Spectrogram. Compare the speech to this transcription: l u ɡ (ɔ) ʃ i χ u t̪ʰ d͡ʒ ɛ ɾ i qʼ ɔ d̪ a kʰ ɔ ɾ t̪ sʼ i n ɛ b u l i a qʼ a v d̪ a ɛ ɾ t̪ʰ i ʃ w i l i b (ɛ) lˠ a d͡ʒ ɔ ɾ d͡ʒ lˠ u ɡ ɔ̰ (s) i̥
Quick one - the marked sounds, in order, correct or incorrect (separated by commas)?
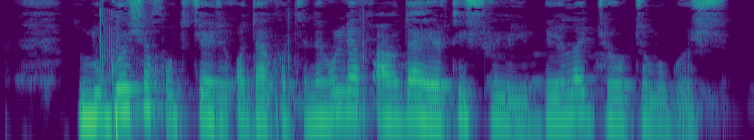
correct, correct, incorrect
